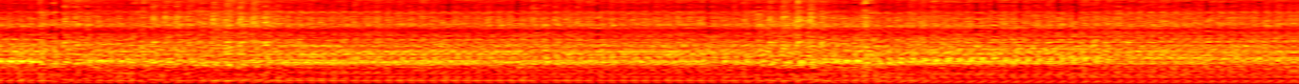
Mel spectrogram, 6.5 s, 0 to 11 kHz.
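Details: 6.5 hp gas engine driving a 13-gpm two-stage 2000 psi hydraulic pump on a new portable hydraulic power unit runs smooth and even at steady speed with no knocks or misses; healthy normal running.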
